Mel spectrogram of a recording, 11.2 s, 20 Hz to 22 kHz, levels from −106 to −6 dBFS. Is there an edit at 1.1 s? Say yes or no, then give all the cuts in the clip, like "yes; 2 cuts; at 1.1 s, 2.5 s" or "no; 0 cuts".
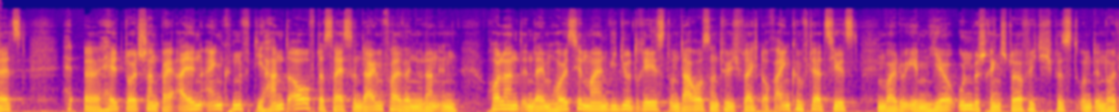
no; 2 cuts; at 2.5 s, 8.8 s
